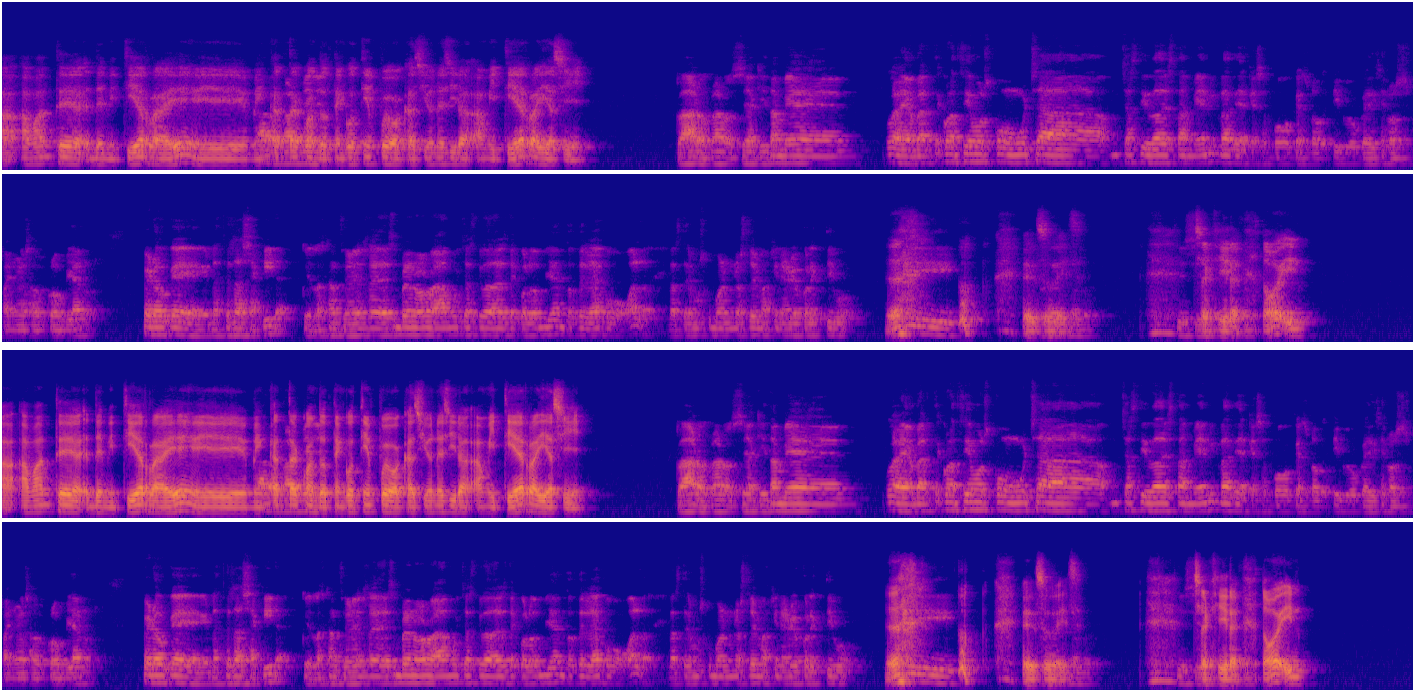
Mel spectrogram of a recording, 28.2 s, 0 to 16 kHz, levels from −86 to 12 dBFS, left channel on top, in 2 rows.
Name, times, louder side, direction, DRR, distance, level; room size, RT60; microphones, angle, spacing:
voice 1, 0.0-5.8 23.0-23.4 23.7-23.8 24.0-24.8 25.6-27.1, right 5 dB, 85° right, 10 dB, 0.3 m, -24 dB
voice 2, 2.5-3.4 6.8-8.5 8.9-15.0 15.5-22.6 23.1-23.6 24.5-25.0 25.9-26.6, right 2 dB, 15° right, 2 dB, 0.6 m, -33 dB
3.6 x 2.2 x 3.5 m, 0.39 s
head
